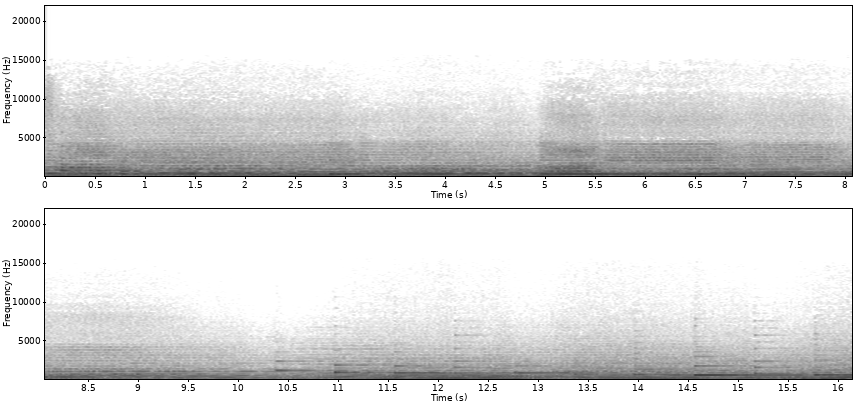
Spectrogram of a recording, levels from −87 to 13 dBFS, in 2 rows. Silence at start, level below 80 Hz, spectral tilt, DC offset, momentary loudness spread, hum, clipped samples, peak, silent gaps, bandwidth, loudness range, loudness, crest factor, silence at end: 0 s; -36 dBFS; -7.5 dB/octave; under 0.1%; 9 LU; none; under 0.1%; -6 dBFS; none; 10.5 kHz; 7 LU; -22 LUFS; 16 dB; 0 s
